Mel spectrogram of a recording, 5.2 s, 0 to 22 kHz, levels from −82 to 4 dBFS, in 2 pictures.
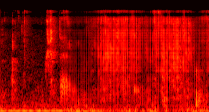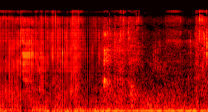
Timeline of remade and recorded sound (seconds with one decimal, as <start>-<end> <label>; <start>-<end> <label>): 0.0-0.8 recorded; 0.8-3.9 remade; 3.9-5.2 recorded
